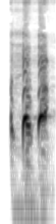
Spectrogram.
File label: laugh delighted giggle child female pitch short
